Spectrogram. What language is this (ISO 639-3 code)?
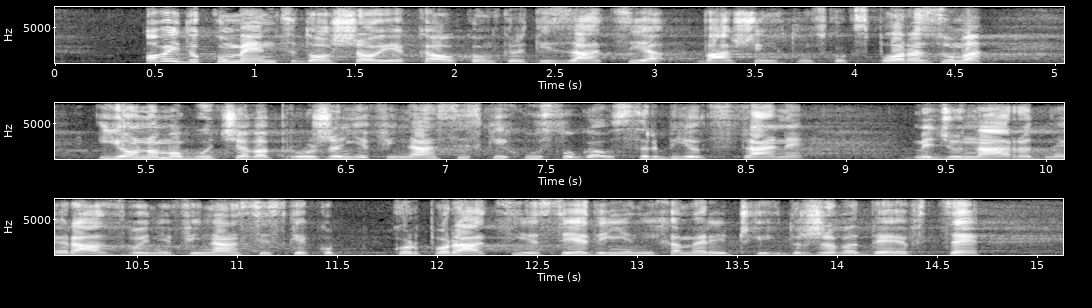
srp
